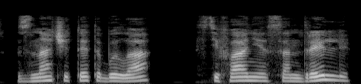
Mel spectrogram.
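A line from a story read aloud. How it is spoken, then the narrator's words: Tired, flat voice after pause. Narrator (Russian): помолчав, проговорила Элен усталым, бесцветным голосом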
